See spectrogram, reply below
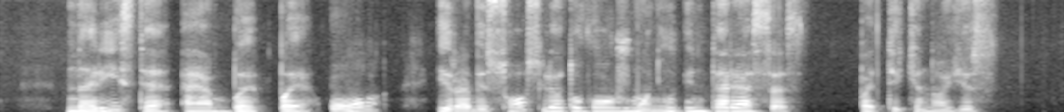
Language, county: Lithuanian, Klaipėda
